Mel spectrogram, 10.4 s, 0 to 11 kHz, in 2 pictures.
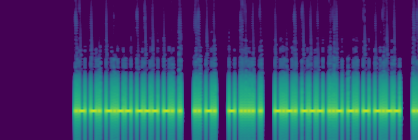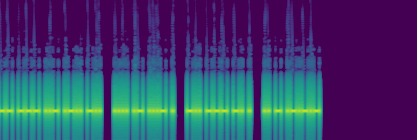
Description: Morse code, heard as a keyed tone, about 50 wpm, 700 Hz. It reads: ANYONE IN THE COUNTY WOULD HAVE DONE IT.
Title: Sentences from Top 1200 Words 50wpm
